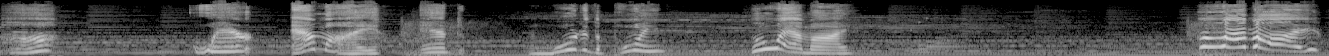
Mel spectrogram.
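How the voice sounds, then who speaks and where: A tiny, devoted dog spirit for a game dub. The voice is extremely high and leaps all over the place, earnest and excitable, with music underneath. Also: female voice, slow pace, long pauses, heavily acted. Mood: confused. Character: eager loyal little Pomeranian dog spirit. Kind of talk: animated game fandub acting.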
